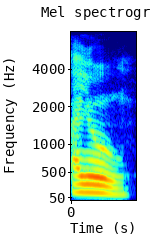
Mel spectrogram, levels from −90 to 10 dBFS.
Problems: none marked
